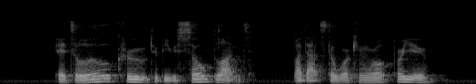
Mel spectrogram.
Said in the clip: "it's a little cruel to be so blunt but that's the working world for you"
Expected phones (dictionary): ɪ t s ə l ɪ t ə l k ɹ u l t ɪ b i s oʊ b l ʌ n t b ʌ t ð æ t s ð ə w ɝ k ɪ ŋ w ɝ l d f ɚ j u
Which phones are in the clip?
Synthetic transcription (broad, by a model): ɪ t s ə l ɪ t l k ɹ u t ɪ b i s oʊ b l ʌ n t b ʌ t ð æ t s ð ə w ɝ k ɪ ŋ w ɝ l d f ɚ j u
